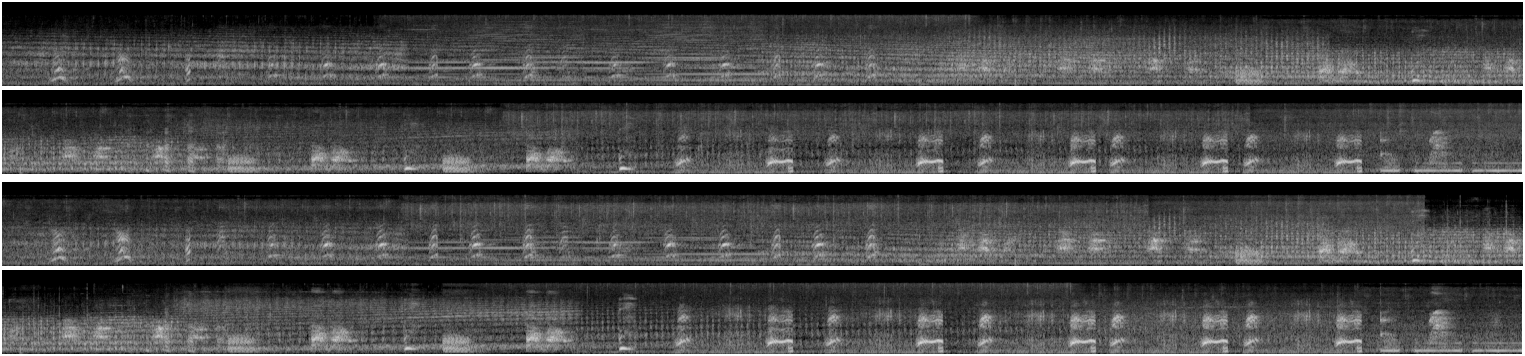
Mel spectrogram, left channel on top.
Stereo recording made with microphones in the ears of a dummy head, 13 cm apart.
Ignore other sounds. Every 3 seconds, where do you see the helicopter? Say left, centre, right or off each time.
left, left, left, left, centre, right, right, right, right, right.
